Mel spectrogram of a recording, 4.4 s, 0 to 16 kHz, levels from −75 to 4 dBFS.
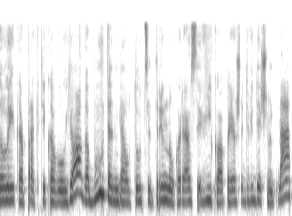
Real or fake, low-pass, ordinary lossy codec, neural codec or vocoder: fake; 10.8 kHz; MP3, 96 kbps; codec, 24 kHz, 1.5 kbps, HILCodec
